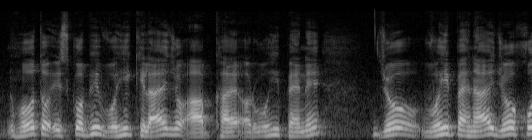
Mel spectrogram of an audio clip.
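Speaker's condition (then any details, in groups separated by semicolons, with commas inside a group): No condition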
